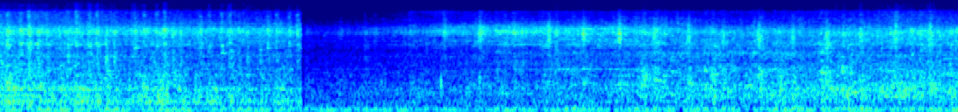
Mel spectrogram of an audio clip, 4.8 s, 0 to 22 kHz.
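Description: A Ford F600 truck engine with a Holley carburetor idles low in a steady, continuous rumble, close and fairly loud, with a brief dip in level partway through.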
